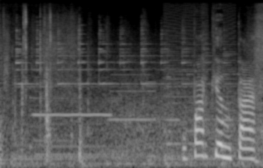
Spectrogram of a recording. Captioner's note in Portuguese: sineta de bonde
